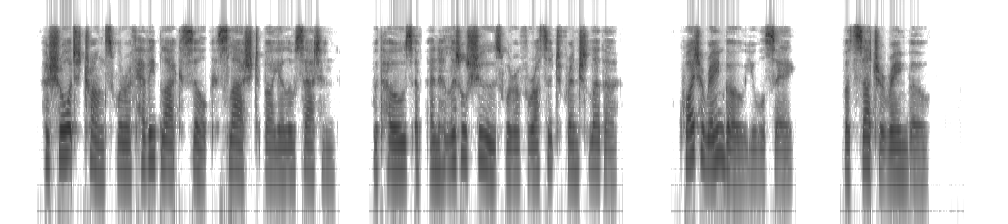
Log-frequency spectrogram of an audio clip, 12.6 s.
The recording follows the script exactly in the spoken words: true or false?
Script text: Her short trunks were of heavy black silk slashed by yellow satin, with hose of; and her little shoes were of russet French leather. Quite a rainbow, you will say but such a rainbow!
true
